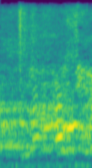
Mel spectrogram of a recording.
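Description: Dogs bark and yelp in a short burst from a film scene about slavery, with a whimpering, howling edge, moderately loud and mixed with other sound.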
